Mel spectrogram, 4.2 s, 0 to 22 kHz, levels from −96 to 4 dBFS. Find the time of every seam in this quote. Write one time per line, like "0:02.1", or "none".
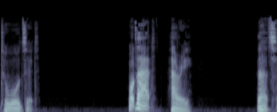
0:02.0
0:02.4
